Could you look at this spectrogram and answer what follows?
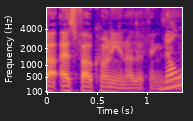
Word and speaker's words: Falcone: Falcone. I thought it was Falcone. That it is in The Dark Knight. In this, it's Falcone. I've heard it pronounced as Falcone and other things.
